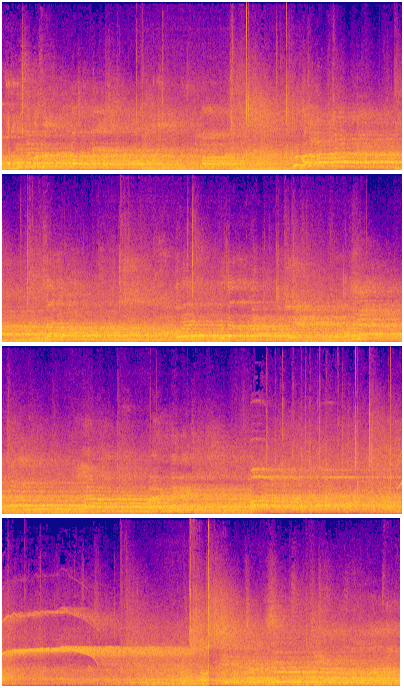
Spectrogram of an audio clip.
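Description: Futsal ball kicks and bounces knocking on a hard indoor court, with players shouting in a reverberant sports hall. A long whistle blast of about two seconds comes near the end.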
